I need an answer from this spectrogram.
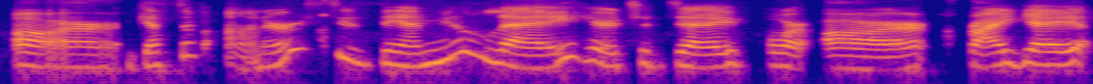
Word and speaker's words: Mulet: It rhymes with creme brulee and Chevrolet, and filet.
